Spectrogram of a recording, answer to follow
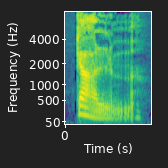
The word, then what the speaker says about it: calme: Calme. So don't insist on the final E. Calme.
